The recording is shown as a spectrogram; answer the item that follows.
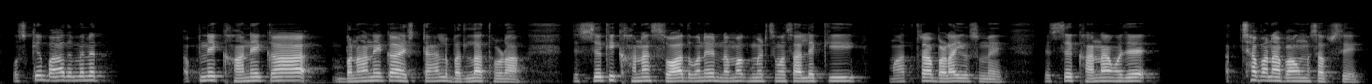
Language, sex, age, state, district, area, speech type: Hindi, male, 60+, Rajasthan, Karauli, rural, spontaneous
